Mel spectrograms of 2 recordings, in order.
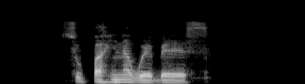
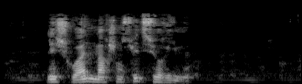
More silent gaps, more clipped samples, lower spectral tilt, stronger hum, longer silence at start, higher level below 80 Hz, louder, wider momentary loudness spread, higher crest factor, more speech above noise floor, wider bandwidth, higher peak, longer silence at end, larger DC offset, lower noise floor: neither; neither; first, -7 dB/octave vs -1.5 dB/octave; neither; first, 0.7 s vs 0.5 s; first, -48 dBFS vs -66 dBFS; about the same, -20 LUFS vs -19 LUFS; about the same, 13 LU vs 12 LU; about the same, 20 dB vs 24 dB; first, 65 dB vs 39 dB; second, 7.8 kHz vs 11.5 kHz; about the same, -2 dBFS vs -2 dBFS; about the same, 1 s vs 1.1 s; neither; first, -85 dBFS vs -60 dBFS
